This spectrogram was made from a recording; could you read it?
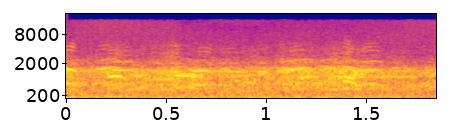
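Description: geese honking

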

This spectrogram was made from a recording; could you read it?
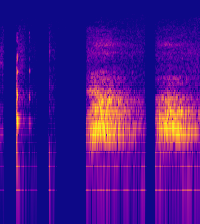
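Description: dog barking

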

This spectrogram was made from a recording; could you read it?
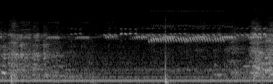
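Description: cricket chirping

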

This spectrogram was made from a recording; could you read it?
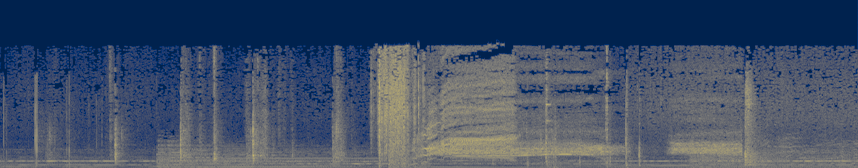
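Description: door thudding

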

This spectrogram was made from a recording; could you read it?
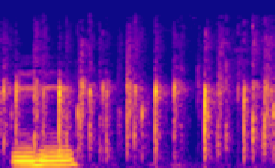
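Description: hands clapping

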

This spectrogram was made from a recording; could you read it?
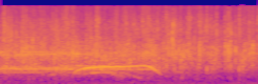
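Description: audience applause

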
